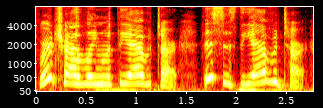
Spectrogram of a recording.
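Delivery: high, rattled-off mock bragging; boastful Katara parody. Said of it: "plays that Avatar card every chance she gets".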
